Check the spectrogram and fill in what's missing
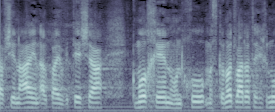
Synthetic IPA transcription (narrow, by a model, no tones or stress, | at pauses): afʃinʕajinalpaimvet̪ejʃa | kmo̞χenhonχumaskano̞t̪veadat̪ahiχnu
